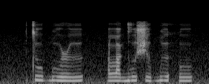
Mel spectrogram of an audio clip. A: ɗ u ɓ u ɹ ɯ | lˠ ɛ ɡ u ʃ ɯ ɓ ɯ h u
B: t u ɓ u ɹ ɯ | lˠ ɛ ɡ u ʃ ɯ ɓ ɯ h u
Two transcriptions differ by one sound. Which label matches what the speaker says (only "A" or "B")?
B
